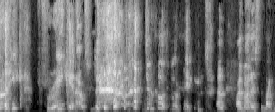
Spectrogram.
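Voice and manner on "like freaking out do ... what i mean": laughing. Real, not acted. Laughing at his own panic.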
